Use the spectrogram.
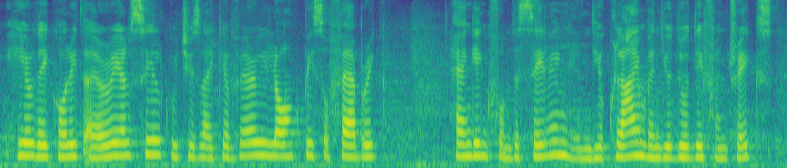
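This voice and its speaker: A woman's voice: medium pitch, fairly even intonation, normal speed, darkish tone, a little hiss or hum. A middle-aged woman from Israel with an Israeli accent, telling personal stories casually as an interviewee.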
